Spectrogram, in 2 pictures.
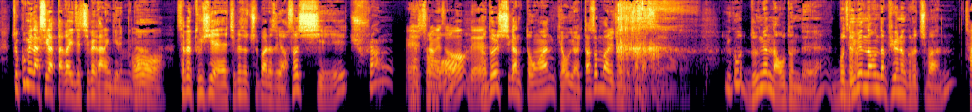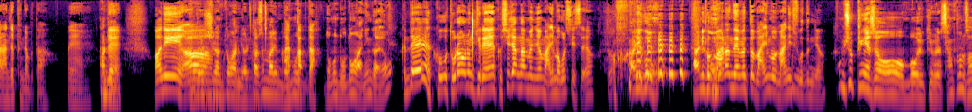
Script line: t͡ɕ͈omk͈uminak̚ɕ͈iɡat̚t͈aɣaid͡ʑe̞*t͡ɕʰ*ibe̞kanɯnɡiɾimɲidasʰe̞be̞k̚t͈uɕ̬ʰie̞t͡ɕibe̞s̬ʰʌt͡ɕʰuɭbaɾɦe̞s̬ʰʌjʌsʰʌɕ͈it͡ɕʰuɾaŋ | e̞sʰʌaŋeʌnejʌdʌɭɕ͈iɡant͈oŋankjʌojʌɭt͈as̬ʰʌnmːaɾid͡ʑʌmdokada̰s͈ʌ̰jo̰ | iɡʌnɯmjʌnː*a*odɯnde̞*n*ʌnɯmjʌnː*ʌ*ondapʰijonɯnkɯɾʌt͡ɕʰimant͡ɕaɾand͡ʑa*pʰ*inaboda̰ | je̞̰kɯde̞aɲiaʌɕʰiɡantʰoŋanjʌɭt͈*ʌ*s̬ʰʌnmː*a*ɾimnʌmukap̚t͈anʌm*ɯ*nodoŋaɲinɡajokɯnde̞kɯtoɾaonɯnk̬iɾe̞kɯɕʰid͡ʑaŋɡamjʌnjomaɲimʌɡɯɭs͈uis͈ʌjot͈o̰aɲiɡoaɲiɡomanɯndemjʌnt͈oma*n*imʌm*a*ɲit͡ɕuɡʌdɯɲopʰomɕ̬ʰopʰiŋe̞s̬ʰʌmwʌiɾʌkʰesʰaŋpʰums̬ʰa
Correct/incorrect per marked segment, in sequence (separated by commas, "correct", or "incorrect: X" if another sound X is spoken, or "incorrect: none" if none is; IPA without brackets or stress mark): incorrect: t͡ɕ, correct, incorrect: m, incorrect: a, correct, incorrect: a, correct, incorrect: u, incorrect: ɲ, correct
